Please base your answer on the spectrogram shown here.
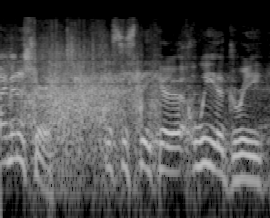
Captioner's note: some Applause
